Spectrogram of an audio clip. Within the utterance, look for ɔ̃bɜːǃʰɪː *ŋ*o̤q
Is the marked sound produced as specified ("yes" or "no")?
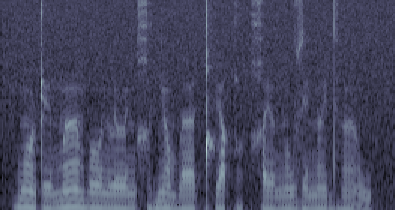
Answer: no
